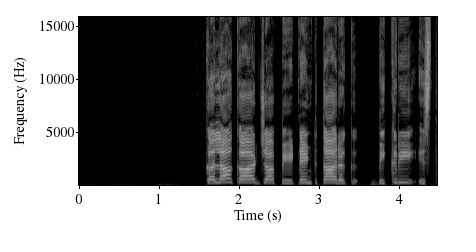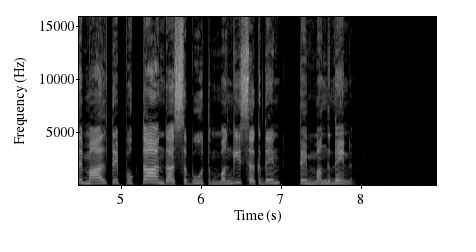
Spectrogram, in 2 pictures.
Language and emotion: Dogri, neutral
